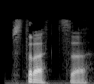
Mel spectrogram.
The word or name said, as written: strazza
